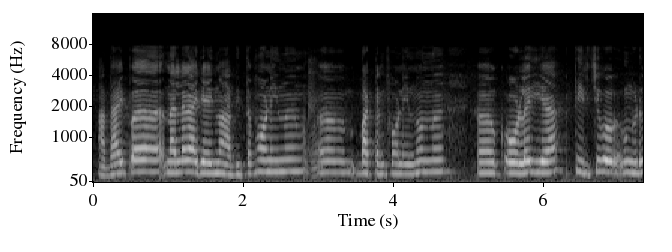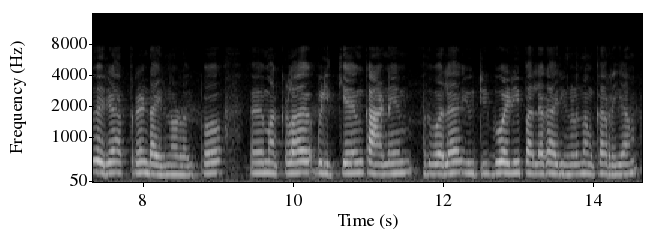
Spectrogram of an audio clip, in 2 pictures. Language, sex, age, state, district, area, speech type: Malayalam, female, 45-60, Kerala, Ernakulam, rural, spontaneous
